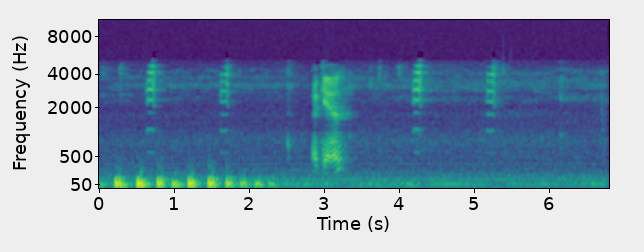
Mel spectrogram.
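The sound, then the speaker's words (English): A short, high songbird syllable repeats about once a second, faint and thin, over low rhythmic thumping at the start; partway through, a voice briefly speaks. The syllable is sung first by the bird after drinking juice, then by the bird after drinking alcohol. “First the syllable sung while the bird had juice, followed by the syllable sung while the bird had alcohol.”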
